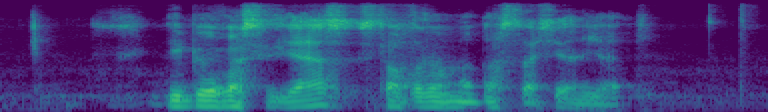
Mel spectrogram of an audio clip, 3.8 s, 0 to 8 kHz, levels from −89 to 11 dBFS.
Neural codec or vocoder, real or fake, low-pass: codec, 24 kHz, 1 kbps, SNAC; fake; 7.2 kHz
